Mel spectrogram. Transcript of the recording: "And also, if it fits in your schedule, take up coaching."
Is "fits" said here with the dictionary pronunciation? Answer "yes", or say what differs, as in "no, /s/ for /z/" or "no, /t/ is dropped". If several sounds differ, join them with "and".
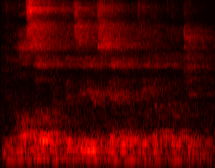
no, /s/ is dropped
